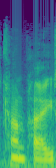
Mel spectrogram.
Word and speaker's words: kanpai: truly unique beer kanbai i wouldn't say it like that but it has an exclamation point after it says kanpai so it's right sounding excited that's about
